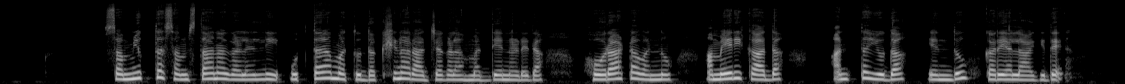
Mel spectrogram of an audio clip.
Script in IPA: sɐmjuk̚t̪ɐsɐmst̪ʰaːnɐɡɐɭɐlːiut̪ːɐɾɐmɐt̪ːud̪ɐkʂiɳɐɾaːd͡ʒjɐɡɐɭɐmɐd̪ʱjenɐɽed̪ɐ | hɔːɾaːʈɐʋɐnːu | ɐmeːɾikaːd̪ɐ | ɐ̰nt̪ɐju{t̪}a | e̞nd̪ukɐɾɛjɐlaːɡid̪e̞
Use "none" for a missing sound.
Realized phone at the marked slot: d̪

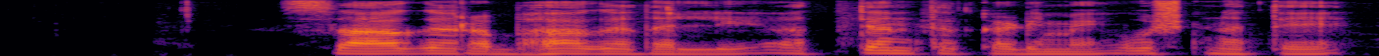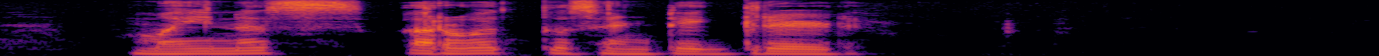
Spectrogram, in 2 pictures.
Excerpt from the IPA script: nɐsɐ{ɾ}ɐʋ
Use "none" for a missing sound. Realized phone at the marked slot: ɾ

